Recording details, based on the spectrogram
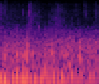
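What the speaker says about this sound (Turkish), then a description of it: "Yıldırım çarptırıyor." Deep rumbling thunder from a lightning strike in a modded Minecraft survival game, a short heavy low roll heard alone without talk.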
